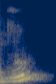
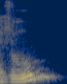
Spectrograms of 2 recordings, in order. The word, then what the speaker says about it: vous: Et vous, en esa frase podemos encontrar otras dos, la T en E y la S en vous.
